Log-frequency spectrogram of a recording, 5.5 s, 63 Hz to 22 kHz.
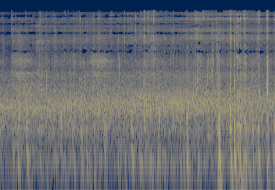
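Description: Faint horse hooves clip-clop at a steady walking rhythm over a soft background hiss, near a ranch in The Last of Us Part 1 remake.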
